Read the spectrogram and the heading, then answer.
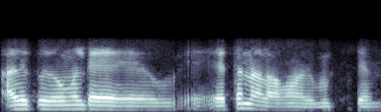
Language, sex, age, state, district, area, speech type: Tamil, male, 18-30, Tamil Nadu, Sivaganga, rural, conversation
